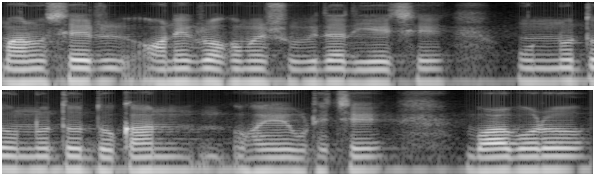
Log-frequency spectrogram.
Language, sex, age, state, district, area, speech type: Bengali, male, 18-30, West Bengal, Purulia, urban, spontaneous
